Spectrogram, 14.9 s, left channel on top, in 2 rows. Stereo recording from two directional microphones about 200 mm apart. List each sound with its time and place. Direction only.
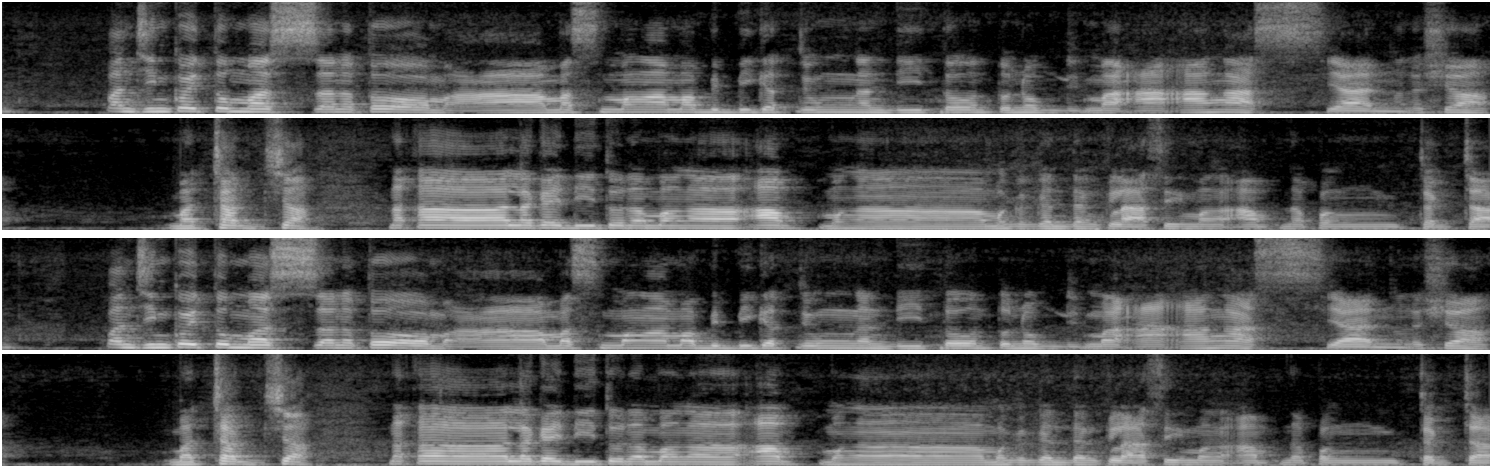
0.5 s speech: 10° left (ahead or behind)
